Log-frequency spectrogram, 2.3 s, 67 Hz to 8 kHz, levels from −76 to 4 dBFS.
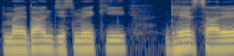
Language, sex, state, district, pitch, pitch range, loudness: Hindi, male, Jharkhand, Deoghar, 125 Hz, 120-130 Hz, -15 LUFS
